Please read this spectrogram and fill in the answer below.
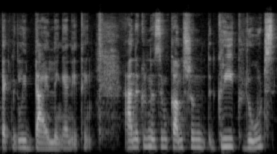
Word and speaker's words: anachronism: Anachronism, which is also, you can also pronounce this as anachronism, but this essentially means incongruity.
